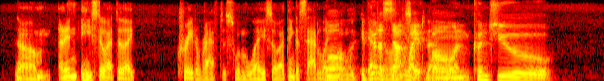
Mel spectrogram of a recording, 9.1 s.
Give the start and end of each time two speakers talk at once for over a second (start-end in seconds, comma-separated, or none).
4.9-6.9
